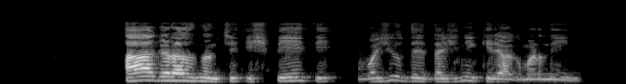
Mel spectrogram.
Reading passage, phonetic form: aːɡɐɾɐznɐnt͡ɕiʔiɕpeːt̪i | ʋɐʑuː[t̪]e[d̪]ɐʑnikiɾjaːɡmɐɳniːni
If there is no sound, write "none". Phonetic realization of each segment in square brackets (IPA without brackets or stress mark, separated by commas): d̪, d̪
